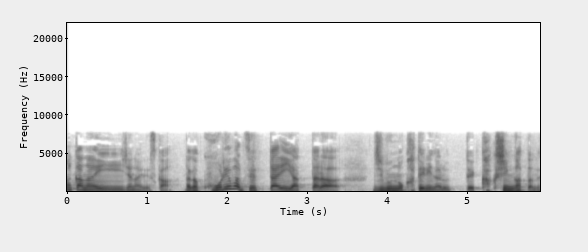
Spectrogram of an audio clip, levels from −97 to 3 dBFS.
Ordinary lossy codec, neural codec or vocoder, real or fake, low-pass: none; none; real; none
